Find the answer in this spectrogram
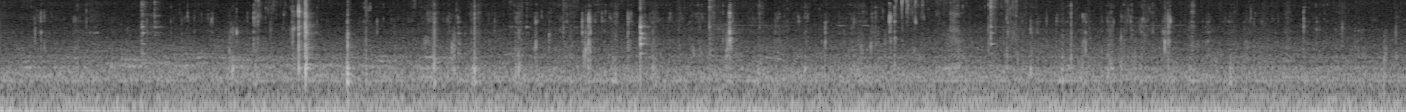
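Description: Close-miked chewing of a mouthful of flatbread, with frequent short, sharp mouth clicks and a steady low hum underneath.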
